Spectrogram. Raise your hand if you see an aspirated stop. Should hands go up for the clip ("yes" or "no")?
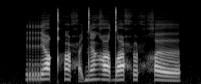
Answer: yes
